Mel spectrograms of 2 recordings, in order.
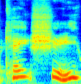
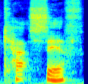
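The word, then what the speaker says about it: Cat Sìth: The Cate She, what looks like it should be pronounced Cat Sif, have the appearance of large black cats, but come with all the mischief and mayhem of the Fae.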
